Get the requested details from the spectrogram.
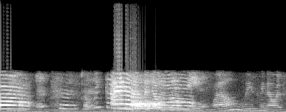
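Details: Infant with hearing loss at first cochlear implant activation, level slowly increased from low: rising and falling wails in a quiet room, a behavioural crying response to first sound.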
